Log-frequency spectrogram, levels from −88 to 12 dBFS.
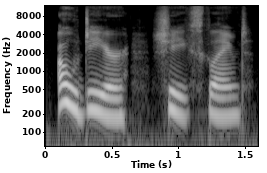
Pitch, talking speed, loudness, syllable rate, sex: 210 Hz, 150 wpm, -18 LUFS, 4.9 syllables/s, female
